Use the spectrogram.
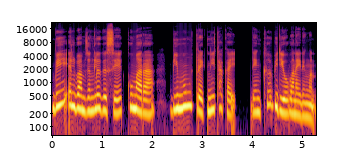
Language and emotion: Bodo, neutral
